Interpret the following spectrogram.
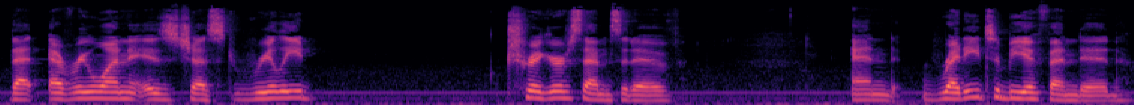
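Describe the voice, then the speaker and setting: With a lowish, fairly bright voice, this thirtysomething woman delivers a casual solo podcast monologue. She rambles and speaks candidly, cursing without restraint and laughing a lot.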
